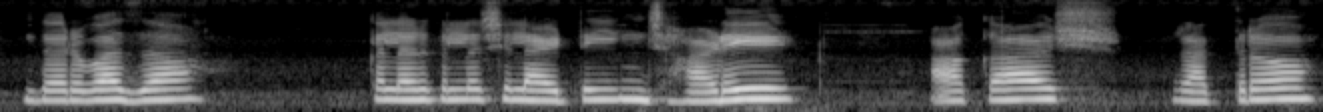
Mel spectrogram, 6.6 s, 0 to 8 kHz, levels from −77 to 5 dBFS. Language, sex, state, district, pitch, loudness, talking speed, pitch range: Marathi, female, Maharashtra, Gondia, 235 Hz, -16 LUFS, 65 wpm, 220-245 Hz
